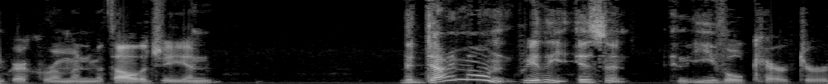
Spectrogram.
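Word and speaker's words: daimon: is a diamond and it's very important to keep that pronunciation Diamond because some people might slide into the pronunciation of demon but a demon is definitely not the same thing as a dymone demons you know with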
